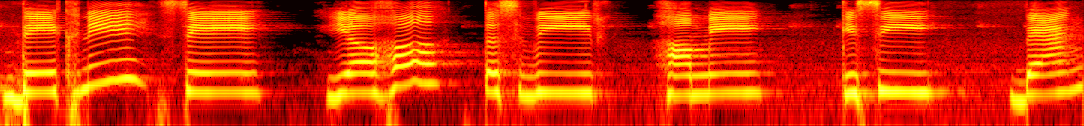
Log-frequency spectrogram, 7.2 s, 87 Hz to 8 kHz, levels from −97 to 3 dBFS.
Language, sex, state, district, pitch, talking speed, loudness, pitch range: Hindi, male, Punjab, Fazilka, 290 Hz, 65 wpm, -14 LUFS, 280-305 Hz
